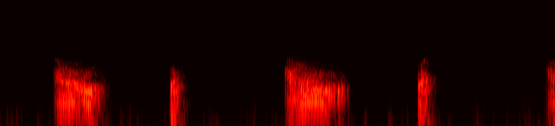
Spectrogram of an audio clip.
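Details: A woman's stomach growling (borborygmi): low gurgling rumbles alternating with short bursts, recurring in irregular waves.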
